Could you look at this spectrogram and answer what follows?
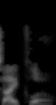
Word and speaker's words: cyclo: Cycle rickshaws are known as cyclo, pronounced C-C-L-O, in Cambodia.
